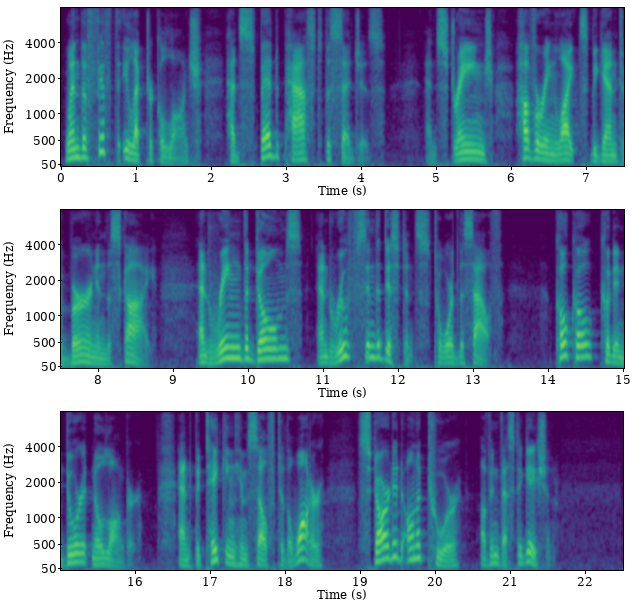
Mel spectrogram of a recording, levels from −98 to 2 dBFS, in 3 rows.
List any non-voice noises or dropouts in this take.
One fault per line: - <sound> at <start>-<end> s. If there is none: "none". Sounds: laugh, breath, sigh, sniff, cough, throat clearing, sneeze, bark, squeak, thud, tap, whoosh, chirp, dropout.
none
